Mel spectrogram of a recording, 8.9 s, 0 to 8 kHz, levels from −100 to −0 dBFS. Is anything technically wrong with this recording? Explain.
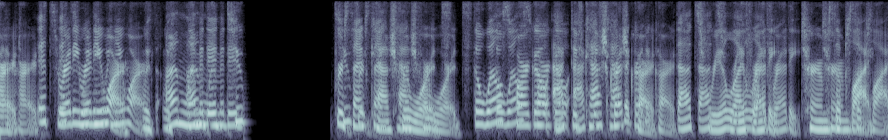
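Yes, there are two faults.

Throughout the speech, a doubled audio track is audible: a second full-band copy trails the original by roughly 200 ms at about 5 dB lower, with no decay or room colour. This is likely a second capture through a slower path or an edit holding two offset copies, and it sounds like a hard slapback echo.

From 2.44 to 3.34 s, just after "you are with unlimited", there is a call audio freeze. The last sound is stretched into a fading buzz or hiss and then silence for most of the roughly 0.87 s gap. Speech then resumes where it stopped, so nothing is lost, but everything after runs about 0.87 s late. The likely cause is delayed packets emptying the jitter buffer.

The call path shows nothing above 8 kHz, which fits G.722 at 64 kbps.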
